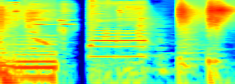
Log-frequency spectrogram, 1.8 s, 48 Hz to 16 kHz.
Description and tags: Dub (138 BPM-FIVE23 80174)
broken-step, dub, fill, glitch, table-effects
